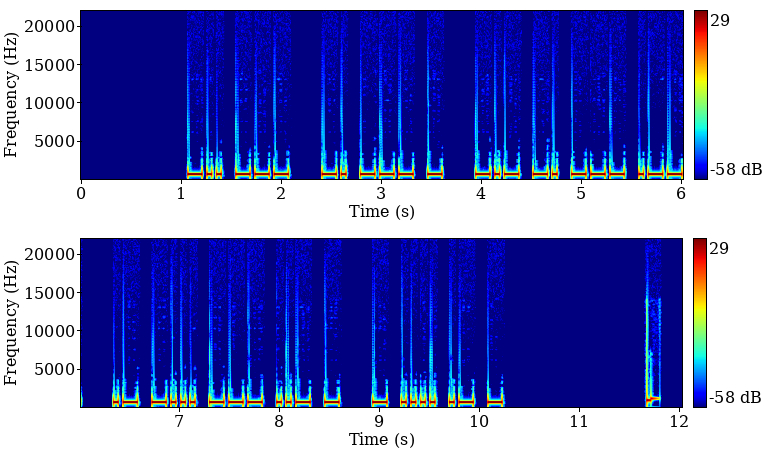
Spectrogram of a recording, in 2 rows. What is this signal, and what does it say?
Morse code, heard as a keyed tone, about 25 wpm, 700 Hz. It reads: DO NOT KNOW ABOUT THAT
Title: Sets of 5 Words Encore2 25wpm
